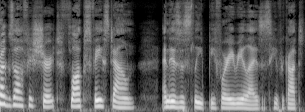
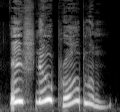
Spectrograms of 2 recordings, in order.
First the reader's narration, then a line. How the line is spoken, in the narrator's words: Hob yawns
